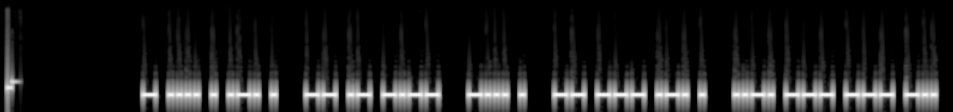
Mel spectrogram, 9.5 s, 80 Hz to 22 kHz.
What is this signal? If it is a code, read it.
Morse code, heard as a keyed tone, about 28 wpm, 700 Hz. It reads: THERE MAY BE MORE FOOD
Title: Sentences from Top 1000 Words - Review Part 6 - 28wpm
